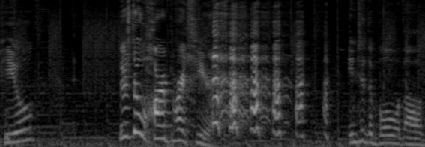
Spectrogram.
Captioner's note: laughing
